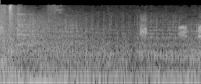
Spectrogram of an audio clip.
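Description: An explosion bursts as a tank is hit.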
